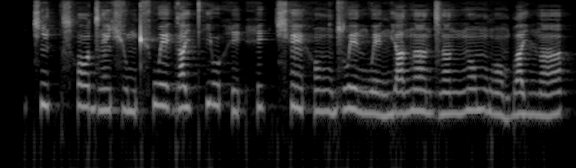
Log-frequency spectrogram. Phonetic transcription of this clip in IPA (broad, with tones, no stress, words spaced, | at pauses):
t͡ɕĩ˦k̚t͡sʰɔ˦ d͡zẽ˧ɕu˨˩m t͡ɕʰwe˥˧ɡa˦jt̪ʰju˥˧ hi˨ʔhi˦k̚t͡ɕʰẽ˥˧hɔ̃˧ŋ d͡zwe˥˧n̪we˨˩ŋja˧n̪ã˦ d͡zã˧nn̪ɔ̃˦mɡɔ̃˨˩ba˧j n̪ã˨˦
